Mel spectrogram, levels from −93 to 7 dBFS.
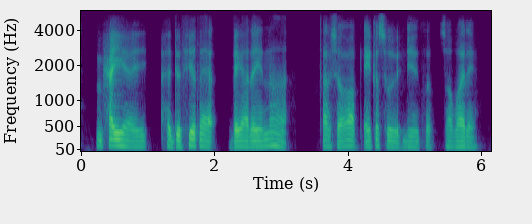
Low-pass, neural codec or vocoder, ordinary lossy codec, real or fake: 5.4 kHz; codec, 16 kHz, 0.5 kbps, FunCodec, trained on Chinese and English, 25 frames a second; none; fake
